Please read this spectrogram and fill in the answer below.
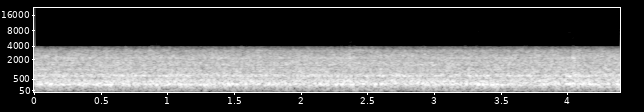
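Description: Steady machine running noise, an even hum-and-hiss with no distinct clicks, beeps or changes.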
